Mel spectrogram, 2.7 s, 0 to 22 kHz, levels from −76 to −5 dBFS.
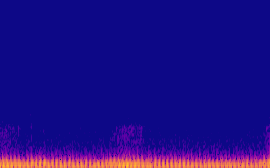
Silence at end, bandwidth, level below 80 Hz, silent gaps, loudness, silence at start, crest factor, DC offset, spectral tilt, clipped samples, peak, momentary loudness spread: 0 s; 1 kHz; -28 dBFS; none; -32 LUFS; 0 s; 12 dB; under 0.1%; -9.5 dB/octave; under 0.1%; -14 dBFS; 5 LU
